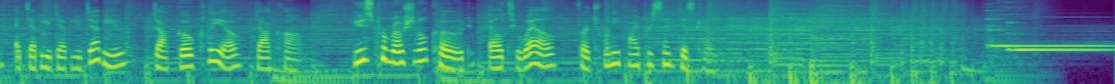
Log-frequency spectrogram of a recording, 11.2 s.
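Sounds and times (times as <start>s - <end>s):
speech: 0.2s - 7.4s
doorbell ringing: 9.8s - 11.1s.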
